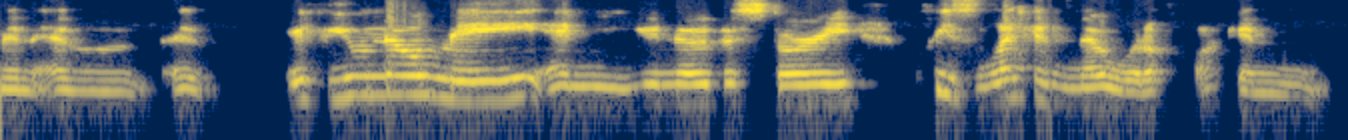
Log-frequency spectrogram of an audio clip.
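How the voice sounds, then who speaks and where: A woman's voice: on the low side, bright, forceful tone, poor audio. A young woman reading out online comments and answering them in an indignant, sarcastic, profane rant, stumbling and restarting as she talks. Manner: halting with frequent restarts. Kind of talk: casual ranting commentary.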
